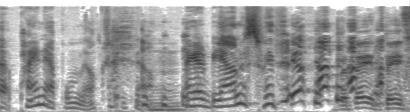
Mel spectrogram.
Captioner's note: laughing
